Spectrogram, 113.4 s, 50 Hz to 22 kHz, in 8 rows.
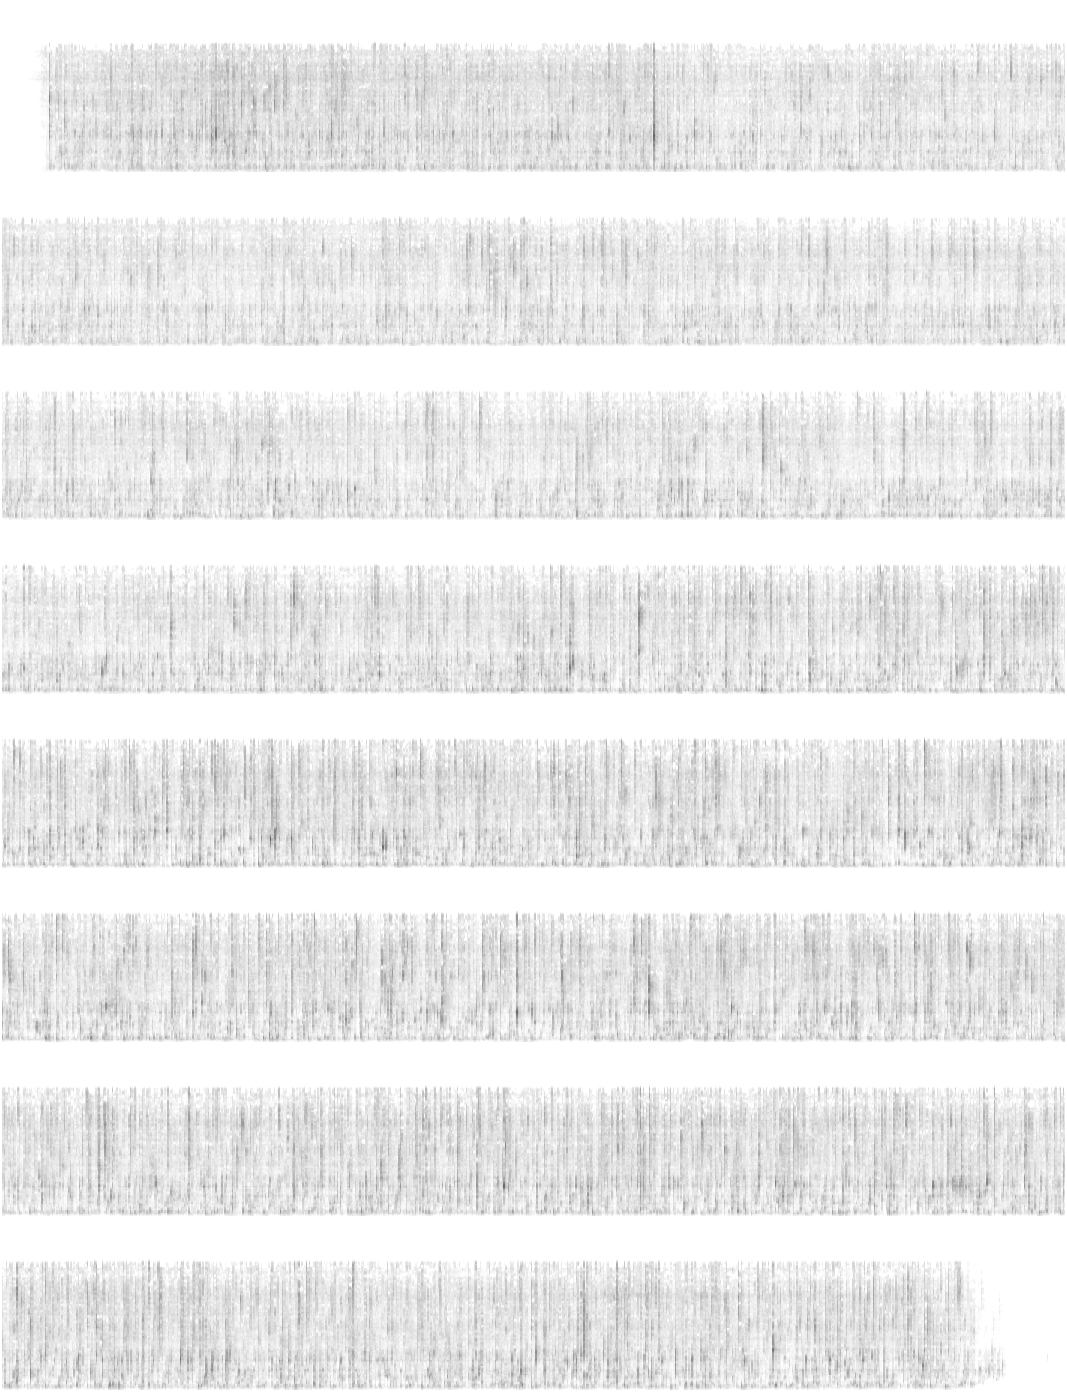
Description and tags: Water Drip - 3
splash, tap, wet, dripping, liquid, rain, raining, water, drip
